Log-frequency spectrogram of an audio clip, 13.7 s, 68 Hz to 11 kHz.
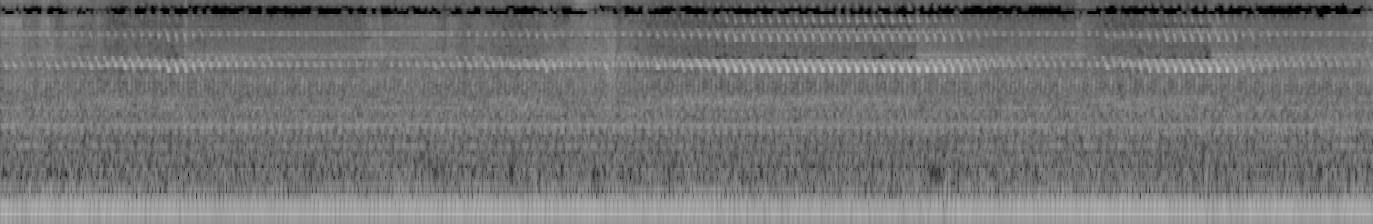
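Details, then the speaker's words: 2014 Chevrolet Cruze 1.4L with oxygen sensor and intake airflow codes just cleared, before PCV kit install: high pulsing squeal about four times a second over idle, from PCV vacuum leak, engine struggling. "i mean the engine is struggling and as you can hear the noise [Laughter] okay that's the problem"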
